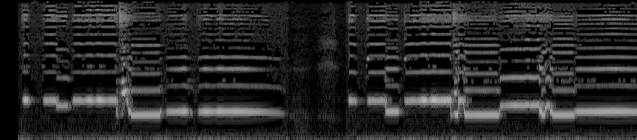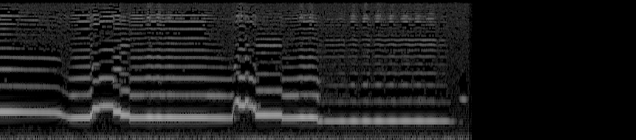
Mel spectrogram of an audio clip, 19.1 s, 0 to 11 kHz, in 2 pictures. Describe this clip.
happy bird raw
This is a 15 or so second sample of a branch flute made from yellow cedar in the key of A sharp. It has a clear crip sound which comes from a hard wood such as this and it reminds me of a very happy bird singing. There is no added echo or enhancement in this track.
